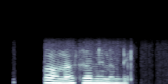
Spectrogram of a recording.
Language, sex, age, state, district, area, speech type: Telugu, female, 18-30, Andhra Pradesh, Vizianagaram, rural, conversation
